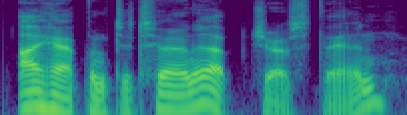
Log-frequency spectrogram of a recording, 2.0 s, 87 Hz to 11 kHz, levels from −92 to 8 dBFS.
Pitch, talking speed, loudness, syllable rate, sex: 100 Hz, 205 wpm, -19 LUFS, 5.3 syllables/s, male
